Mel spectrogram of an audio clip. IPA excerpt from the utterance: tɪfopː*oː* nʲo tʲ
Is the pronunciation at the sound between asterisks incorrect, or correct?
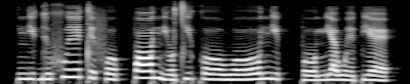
incorrect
